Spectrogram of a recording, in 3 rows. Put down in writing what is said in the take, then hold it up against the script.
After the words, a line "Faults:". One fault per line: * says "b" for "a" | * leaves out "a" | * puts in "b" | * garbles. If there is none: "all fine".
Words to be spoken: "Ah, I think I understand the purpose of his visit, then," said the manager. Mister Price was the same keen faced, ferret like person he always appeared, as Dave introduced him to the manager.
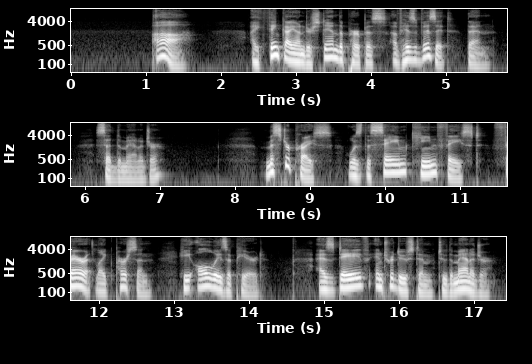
"Ah, I think I understand the purpose of his visit, then," said the manager. Mister Price was the same keen faced, ferret like person he always appeared, as Dave introduced him to the manager.
Faults:
all fine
